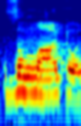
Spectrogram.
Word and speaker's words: Zomato: So एक voice note गया था, मैंने record किया था सबको, guys please pronounce it's Zomato, like ma Zomato.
